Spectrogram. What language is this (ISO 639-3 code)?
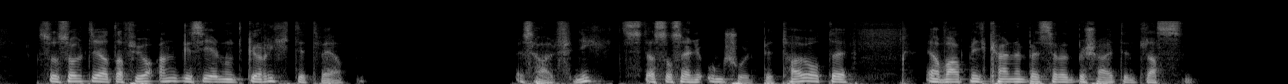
deu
